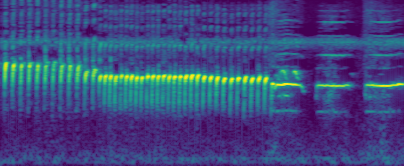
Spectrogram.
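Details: A canary's song in which a rapid pulsing trill drops to a slightly lower pitch, then gives way to two sustained clear whistled notes.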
